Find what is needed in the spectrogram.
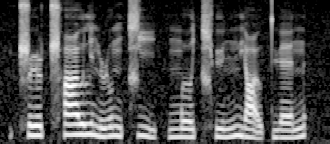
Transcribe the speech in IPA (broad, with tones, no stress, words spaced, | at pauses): ʈ͡ʂɻ̩˥ ʈ͡ʂʰɑ˥ʊ̯li˨nɻʊ˥˧ŋ t͡ɕi˥˩ | mɤ˧˥ t͡ɕʰy˧˥nn̪jɑ̰˨˩ʊ̯ t̪ɥɛ˧˥n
